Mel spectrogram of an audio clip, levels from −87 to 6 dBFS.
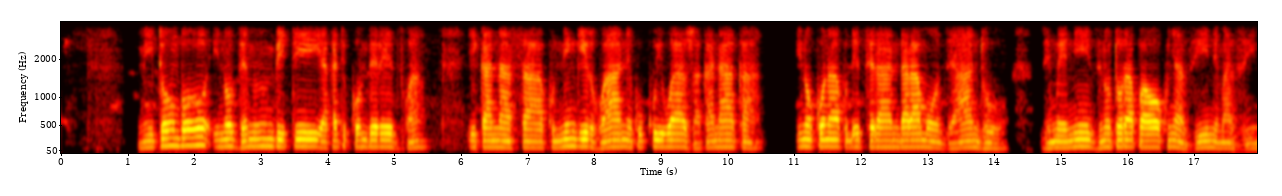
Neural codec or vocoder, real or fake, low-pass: none; real; 3.6 kHz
